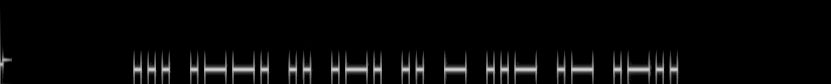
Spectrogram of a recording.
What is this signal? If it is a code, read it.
Morse code, heard as a keyed tone, about 17 wpm, 700 Hz. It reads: SPIRITUAL
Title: Top 1501-1750 Words 17wpm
